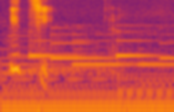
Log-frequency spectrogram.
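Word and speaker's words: 一: প্রথমে এক এটা হচ্ছে একটা দাগ থাকবে যেটা উচ্চারণ হবে কিনা। ইচি উচ্চারণ হচ্ছে ইচি।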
